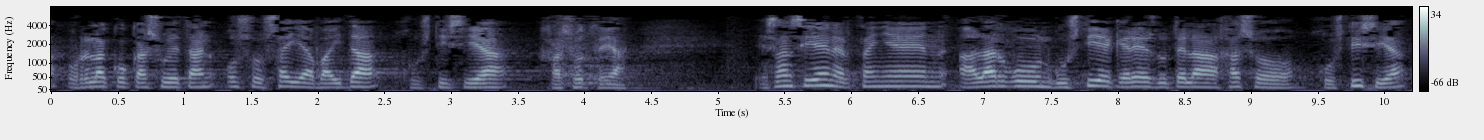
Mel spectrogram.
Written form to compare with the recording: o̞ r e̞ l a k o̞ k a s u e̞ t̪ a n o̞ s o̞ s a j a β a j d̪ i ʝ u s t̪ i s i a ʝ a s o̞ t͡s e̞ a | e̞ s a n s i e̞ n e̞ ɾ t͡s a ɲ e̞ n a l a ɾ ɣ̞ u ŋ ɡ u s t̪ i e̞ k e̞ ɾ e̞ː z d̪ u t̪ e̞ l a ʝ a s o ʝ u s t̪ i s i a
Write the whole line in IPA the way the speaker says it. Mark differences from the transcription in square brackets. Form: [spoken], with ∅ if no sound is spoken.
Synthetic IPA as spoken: o̞ r e̞ l a k o̞ k a s u e̞ t̪ a n o̞ s o̞ s a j a β a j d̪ [a] ʝ u s t̪ i s i a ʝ a s o̞ t͡s e̞ a | e̞ s a n s i e̞ n e̞ ɾ t͡s a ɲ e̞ n a l a ɾ ɣ̞ u ŋ ɡ u s t̪ i e̞ k e̞ ɾ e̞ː z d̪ u t̪ e̞ l a ʝ a s o ʝ u s t̪ i s i a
